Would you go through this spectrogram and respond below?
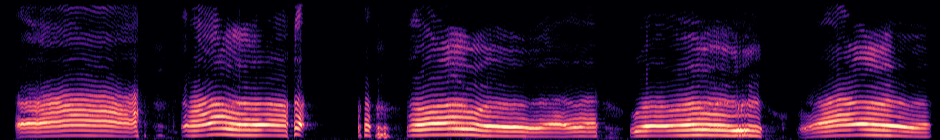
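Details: Infant crying sound effect: five loud, sustained wails separated by brief catching breaths.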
